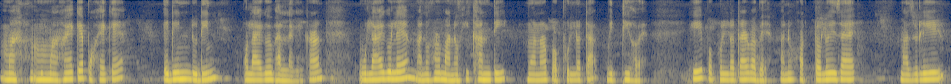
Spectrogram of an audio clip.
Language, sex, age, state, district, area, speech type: Assamese, female, 18-30, Assam, Majuli, urban, spontaneous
